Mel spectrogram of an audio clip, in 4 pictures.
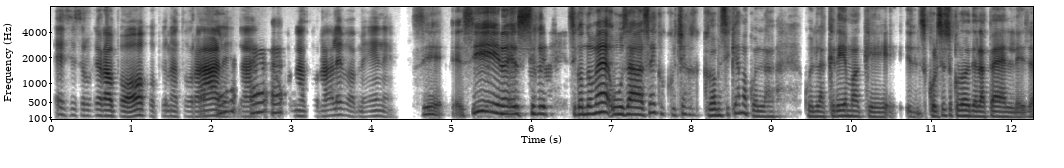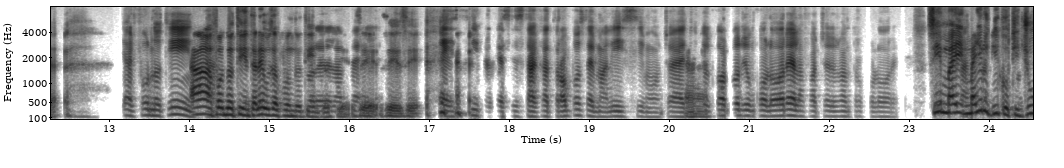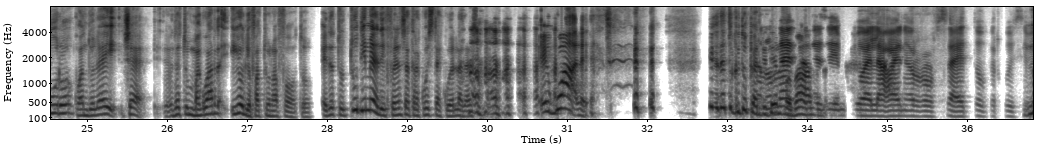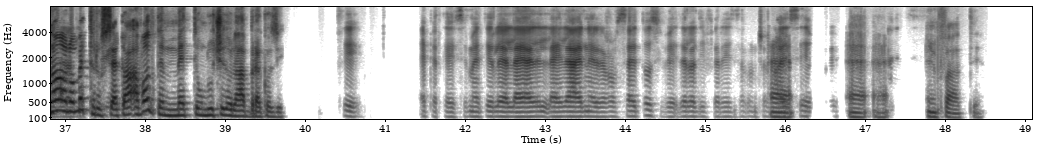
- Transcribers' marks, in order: distorted speech; unintelligible speech; "cioè" said as "ceh"; "cioè" said as "ceh"; "sì" said as "zì"; "sì" said as "zì"; "sì" said as "zì"; chuckle; "cioè" said as "ceh"; "cioè" said as "ceh"; laugh; chuckle; other background noise
- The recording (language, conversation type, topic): Italian, unstructured, Cosa pensi delle nuove regole sul lavoro da casa?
